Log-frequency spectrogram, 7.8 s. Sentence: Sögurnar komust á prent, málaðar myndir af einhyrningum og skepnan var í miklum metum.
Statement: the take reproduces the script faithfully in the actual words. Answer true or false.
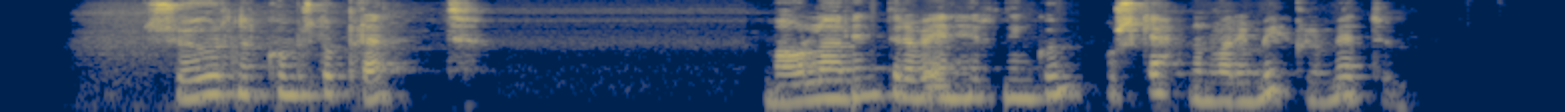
true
